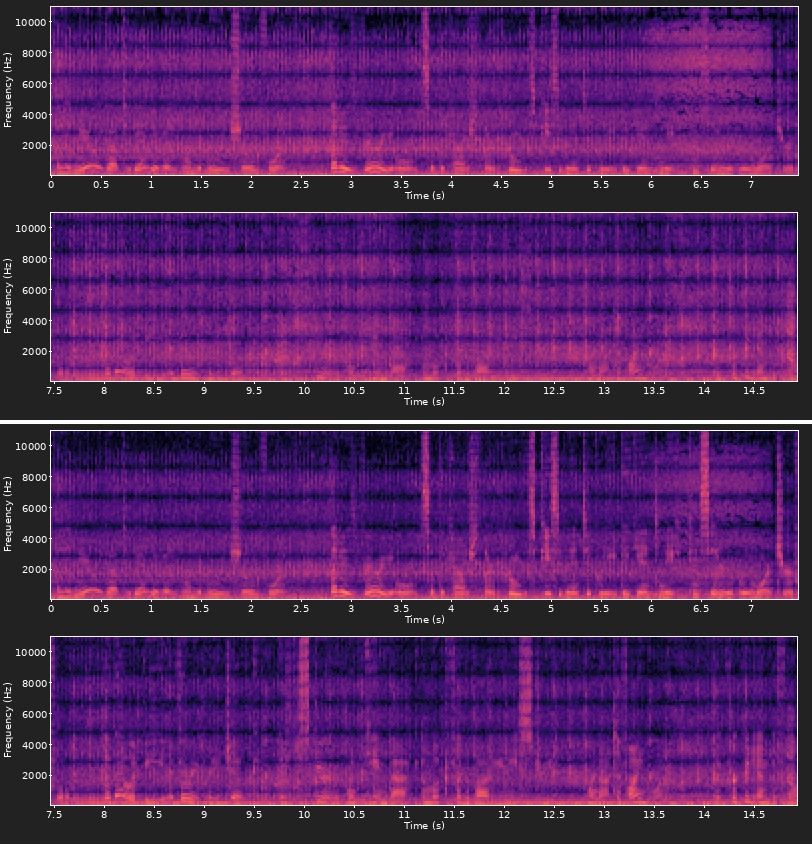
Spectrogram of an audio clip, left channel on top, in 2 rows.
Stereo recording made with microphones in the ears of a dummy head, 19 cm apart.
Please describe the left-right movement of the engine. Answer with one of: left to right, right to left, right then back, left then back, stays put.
stays put.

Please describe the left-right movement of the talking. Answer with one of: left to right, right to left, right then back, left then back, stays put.
left to right.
